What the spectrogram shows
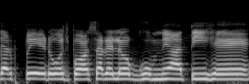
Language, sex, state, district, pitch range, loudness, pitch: Hindi, female, Bihar, Begusarai, 240-255 Hz, -15 LUFS, 250 Hz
